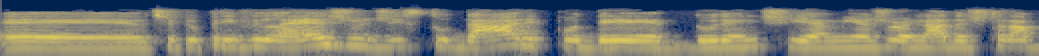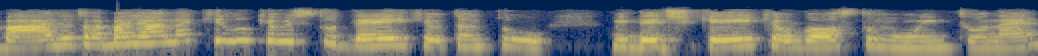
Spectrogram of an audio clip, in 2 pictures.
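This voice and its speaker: Hardly pausing at all, a woman in a Minas Gerais accent speaks at a fairly high pitch. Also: ordinary pitch variation, moderate pace. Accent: mineiro. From Minas Gerais, Brazil. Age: 40s. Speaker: nutritionist. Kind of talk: testimony. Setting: Instagram live podcast.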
